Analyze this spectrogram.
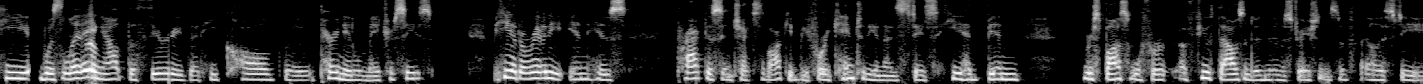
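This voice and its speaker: In a West Coast accent, a woman with a dark, mellow tone speaks at medium pitch and a moderate pace with fairly even intonation, in a dry, close sound with no echo and a quiet background. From US West Coast, San Francisco Peninsula. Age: 70s. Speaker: nurse-midwife and psychedelic historian. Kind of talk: interview.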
